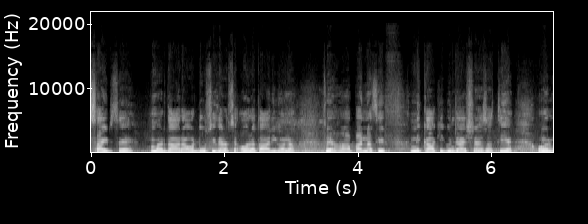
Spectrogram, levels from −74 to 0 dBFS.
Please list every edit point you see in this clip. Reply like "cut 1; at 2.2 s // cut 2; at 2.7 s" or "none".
none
